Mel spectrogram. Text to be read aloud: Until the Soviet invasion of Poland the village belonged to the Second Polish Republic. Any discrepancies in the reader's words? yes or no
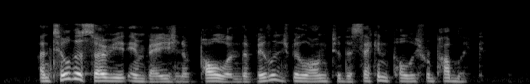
no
